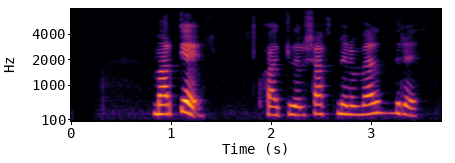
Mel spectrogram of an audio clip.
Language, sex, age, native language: Icelandic, female, 14, Icelandic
